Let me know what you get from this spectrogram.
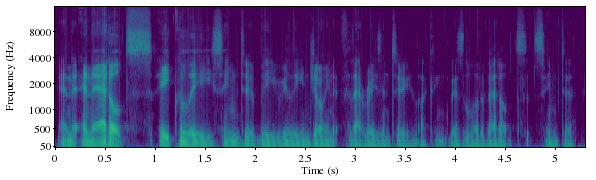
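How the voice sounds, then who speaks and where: Man, Australian accent, very low voice, dry close sound, thoughtful, halting, conversational interview guest. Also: level tone, gravelly, dry recording. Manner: thoughtful, halting, searching for words. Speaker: guest, composer and children's podcaster.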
